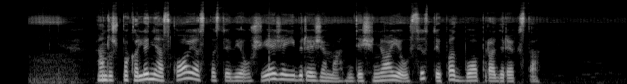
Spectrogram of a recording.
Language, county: Lithuanian, Alytus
